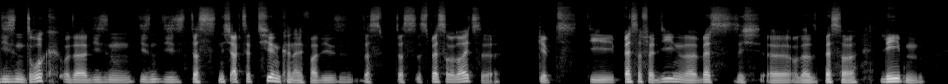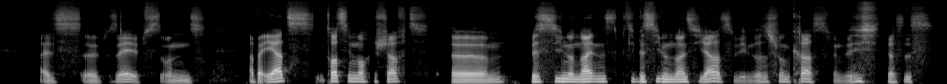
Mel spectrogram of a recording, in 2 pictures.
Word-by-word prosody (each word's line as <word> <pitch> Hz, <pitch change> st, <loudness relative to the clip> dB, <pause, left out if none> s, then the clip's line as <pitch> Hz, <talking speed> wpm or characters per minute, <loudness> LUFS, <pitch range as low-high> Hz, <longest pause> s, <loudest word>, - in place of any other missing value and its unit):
diesen 125 Hz, -1 st, 0 dB
Druck 155 Hz, +8 st, +1 dB
oder 110 Hz, -2 st, +1 dB
diesen 110 Hz, +2 st, -7 dB
diesen 120 Hz, 0 st, -6 dB
die 110 Hz, -1 st, -6 dB
das 120 Hz, +1 st, 0 dB
nicht 120 Hz, -1 st, -4 dB
akzeptieren 130 Hz, +5 st, +3 dB
können 120 Hz, -, -3 dB
einfach, 95 Hz, 0 st, -3 dB
die 100 Hz, +1 st, -7 dB, 0.2 s
dass -, -, -7 dB
dass -, -, -5 dB
es -, -, -8 dB
bessere 120 Hz, -3 st, +1 dB
Leute 120 Hz, -, -1 dB, 0.3 s
gibt, -, -, -7 dB
die 105 Hz, 0 st, -3 dB
besser 120 Hz, +4 st, +3 dB
verdienen 125 Hz, +4 st, 0 dB
oder 100 Hz, -3 st, 0 dB
bess 110 Hz, +3 st, -1 dB
sich 105 Hz, -1 st, -7 dB
äh, 100 Hz, 0 st, -1 dB
oder 100 Hz, 0 st, -2 dB
besser 110 Hz, -1 st, +1 dB, 0.2 s
leben 115 Hz, -6 st, +5 dB, 0.6 s
als, -, -, -6 dB
äh, 90 Hz, 0 st, -4 dB
du -, -, -28 dB
selbst, -, -, -2 dB
und 95 Hz, +1 st, -6 dB, 0.4 s
aber -, -, +1 dB
er -, -, +8 dB
hat's -, -, 0 dB
trotzdem 140 Hz, 0 st, +4 dB
noch 130 Hz, -2 st, 0 dB
geschafft, 130 Hz, +1 st, -3 dB, 0.2 s
ähm, 100 Hz, +2 st, +4 dB, 0.2 s
bis 125 Hz, -2 st, +2 dB
97 130 Hz, -1 st, +3 dB
bis 130 Hz, -1 st, +3 dB
97 125 Hz, -2 st, +3 dB
Jahre 135 Hz, +5 st, +5 dB
zu 90 Hz, -, -13 dB
leben. 85 Hz, +1 st, -10 dB
Das 95 Hz, -, -4 dB
ist 115 Hz, -, -4 dB
schon 130 Hz, -3 st, -4 dB
krass, 130 Hz, -1 st, -1 dB
finde 95 Hz, -1 st, -8 dB
ich. 140 Hz, +1 st, -1 dB
Das 100 Hz, +1 st, -4 dB
ist 110 Hz, -1 st, -8 dB
115 Hz, 175 wpm, -24 LUFS, 100-125 Hz, 0.6 s, er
